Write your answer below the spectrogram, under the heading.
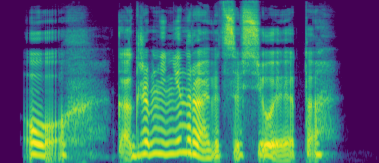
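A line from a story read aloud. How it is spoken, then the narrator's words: Muttered. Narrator (Russian): пробормотала тетушка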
